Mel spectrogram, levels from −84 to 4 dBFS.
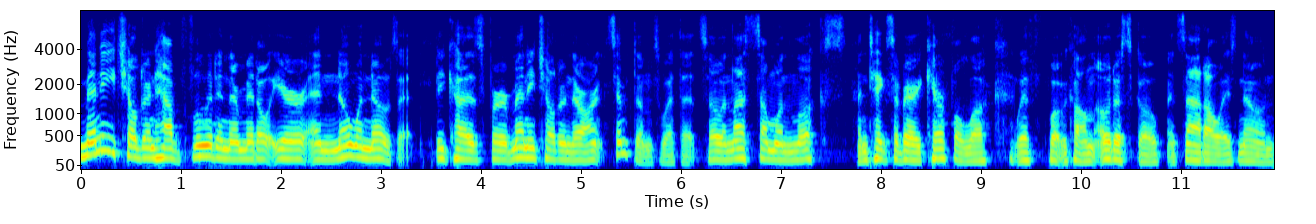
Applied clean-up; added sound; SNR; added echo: neural mask model DeepFilterNet 3.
